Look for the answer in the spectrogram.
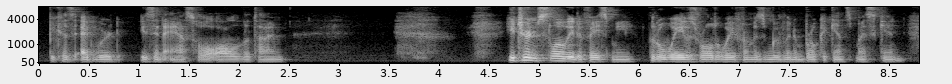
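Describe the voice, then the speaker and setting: A man's voice: deep voice, fairly bright tone. A man reading a novel aloud as host, breaking into casual, sarcastic and irreverent commentary. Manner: sarcastic, irreverent, incredulous outbursts between read passages.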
